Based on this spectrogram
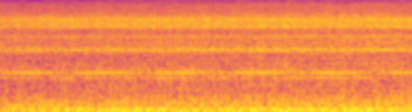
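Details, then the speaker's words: Rooftop kitchen exhaust fan on a commercial building, cold day: steady thin high-pitched whine over the fan's low rumble at start-up, bearings running dry; a Zerk fitting shows it needs grease. "they don't sound too well. There's a Zerk fitting right here, and this thing definitely could use some grease, some lubrication."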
